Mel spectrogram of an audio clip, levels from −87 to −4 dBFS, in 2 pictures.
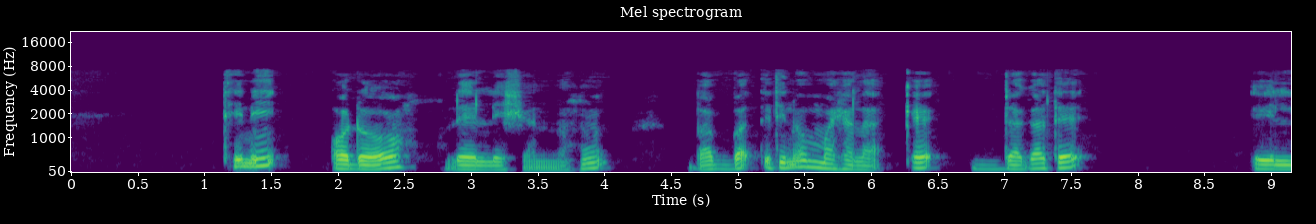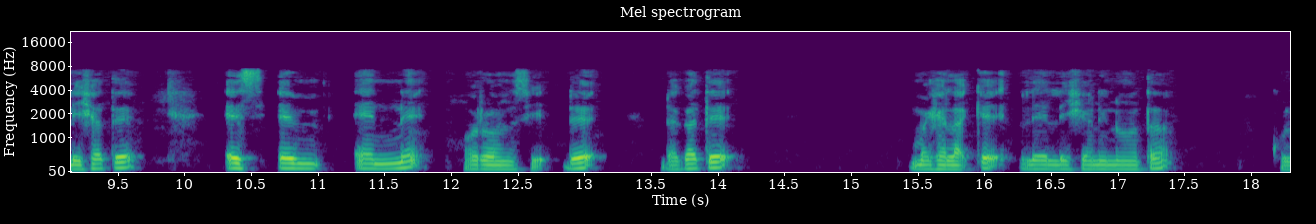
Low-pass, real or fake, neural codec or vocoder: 7.2 kHz; real; none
